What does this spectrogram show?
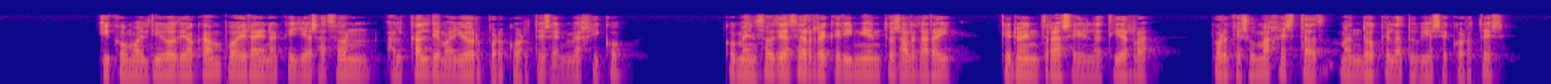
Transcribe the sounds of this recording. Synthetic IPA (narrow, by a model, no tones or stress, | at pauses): iko̞moeld̪je̞ɣ̞o̞ðeokampo̞e̞ɾaenake̞ʎasaθo̞nalkald̪e̞maʝo̞ɾpo̞ɾko̞ɾt̪e̞se̞nme̞xiko̞ | ko̞mẽ̞nθo̞ðeaθe̞ɾre̞ke̞ɾimje̞nt̪o̞salɣaɾaj | ke̞no̞e̞nt̪ɾase̞ːnlat̪je̞ra | po̞ɾke̞sumaχe̞st̪aðmãnd̪o̞ke̞lat̪uβje̞se̞ko̞ɾt̪e̞s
